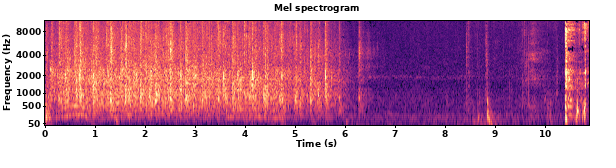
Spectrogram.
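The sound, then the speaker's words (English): An audience applauds to welcome a visiting pastor at a church gathering, with dense, steady clapping for about six seconds. The clapping fades into a quiet pause broken by a few scattered coughs and throat clearing. “Give a big hand for David.”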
